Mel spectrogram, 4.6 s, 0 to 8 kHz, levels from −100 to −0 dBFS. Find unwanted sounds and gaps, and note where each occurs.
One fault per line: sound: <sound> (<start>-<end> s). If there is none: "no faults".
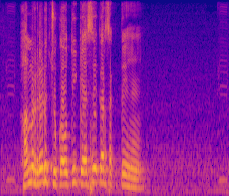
no faults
